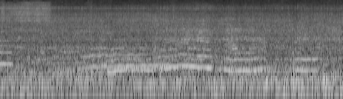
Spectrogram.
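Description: Off-road race car engine running, its note rising and falling a couple of times, then holding steady for the last second or so.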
